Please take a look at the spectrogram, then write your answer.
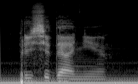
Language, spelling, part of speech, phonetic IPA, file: Russian, приседание, noun, [prʲɪsʲɪˈdanʲɪje], Ru-приседание.ogg
- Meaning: 1. crouching, squatting 2. squat 3. curtsey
